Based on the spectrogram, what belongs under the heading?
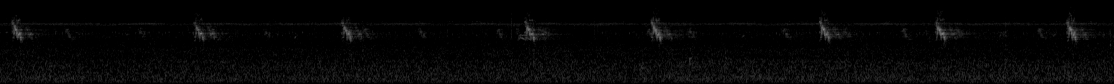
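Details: Eurasian tree sparrow on a roof around seven in the morning, calling again and again. Crisp, high single chirps repeat roughly every one to two seconds, eight notes in total, with a thin constant high whine and soft hiss behind.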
